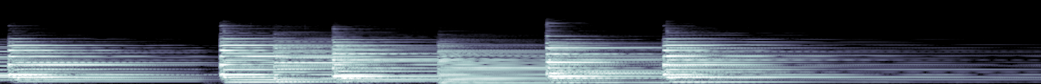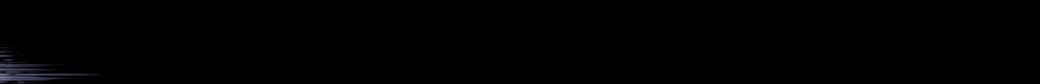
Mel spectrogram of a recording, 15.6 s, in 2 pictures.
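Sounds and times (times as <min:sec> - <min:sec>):
accompaniment in E flat: 0:00.1 - 0:07.7.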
